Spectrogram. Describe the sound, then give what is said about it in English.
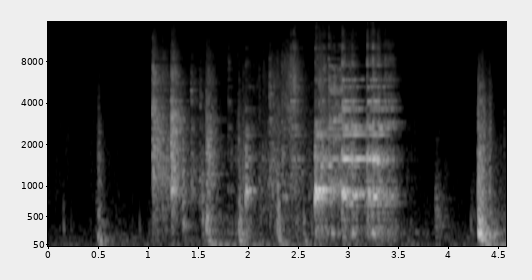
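Someone rummages through a kitchen cupboard, making an irregular series of knocks, shuffles and clinks of dishes and metal objects, with a final sharp knock and no talk. “In the kitchen, Vincent opens a cupboard. No, the one by your knees. Vincent rifles through the cupboard as the men wait tensely.”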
